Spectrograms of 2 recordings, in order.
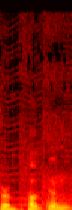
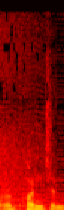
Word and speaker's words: Repugnant: wrong the whole time it's repugnant bouncy not repungent bounty ah go away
